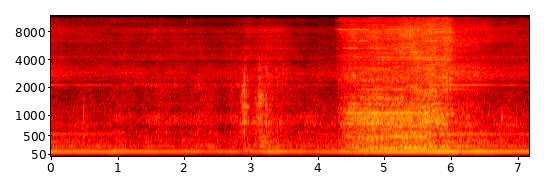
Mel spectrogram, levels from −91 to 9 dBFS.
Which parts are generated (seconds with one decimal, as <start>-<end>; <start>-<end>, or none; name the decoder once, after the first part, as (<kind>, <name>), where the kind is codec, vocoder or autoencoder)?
0.9-4.0 (codec, SNAC)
